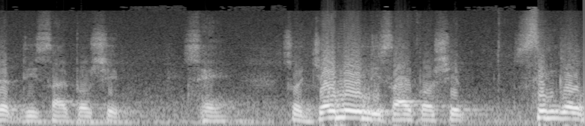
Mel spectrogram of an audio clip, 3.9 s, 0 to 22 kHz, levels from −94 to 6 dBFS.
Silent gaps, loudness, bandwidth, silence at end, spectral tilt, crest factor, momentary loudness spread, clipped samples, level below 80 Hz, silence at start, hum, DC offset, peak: none; -8 LUFS; 17.5 kHz; 0 s; -6 dB/octave; 8 dB; 17 LU; 3%; -28 dBFS; 0 s; none; 0.8%; 0 dBFS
